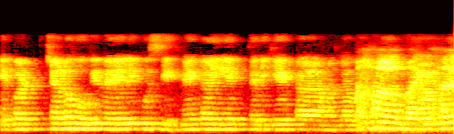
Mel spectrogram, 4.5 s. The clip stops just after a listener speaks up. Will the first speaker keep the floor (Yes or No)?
No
